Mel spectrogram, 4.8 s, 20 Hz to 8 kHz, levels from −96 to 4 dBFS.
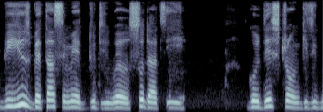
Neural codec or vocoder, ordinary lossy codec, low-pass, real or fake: none; none; none; real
